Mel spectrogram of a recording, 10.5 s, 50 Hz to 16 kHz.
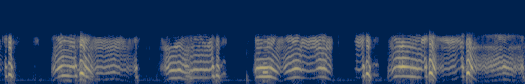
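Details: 3-month-old infant crying: rhythmic wailing bursts of one to two seconds with brief catches of breath between them.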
